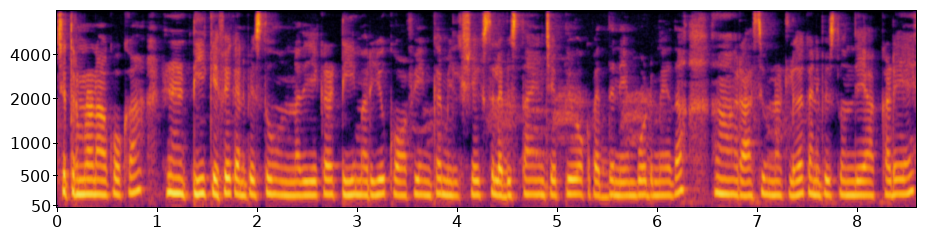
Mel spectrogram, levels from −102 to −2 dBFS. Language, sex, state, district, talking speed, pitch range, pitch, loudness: Telugu, male, Andhra Pradesh, Srikakulam, 200 wpm, 210-225 Hz, 220 Hz, -18 LUFS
